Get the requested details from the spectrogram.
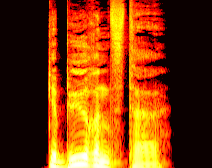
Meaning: inflection of gebührend: 1. strong/mixed nominative/accusative feminine singular superlative degree 2. strong nominative/accusative plural superlative degree
- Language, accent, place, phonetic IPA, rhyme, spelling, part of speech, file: German, Germany, Berlin, [ɡəˈbyːʁənt͡stə], -yːʁənt͡stə, gebührendste, adjective, De-gebührendste.ogg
